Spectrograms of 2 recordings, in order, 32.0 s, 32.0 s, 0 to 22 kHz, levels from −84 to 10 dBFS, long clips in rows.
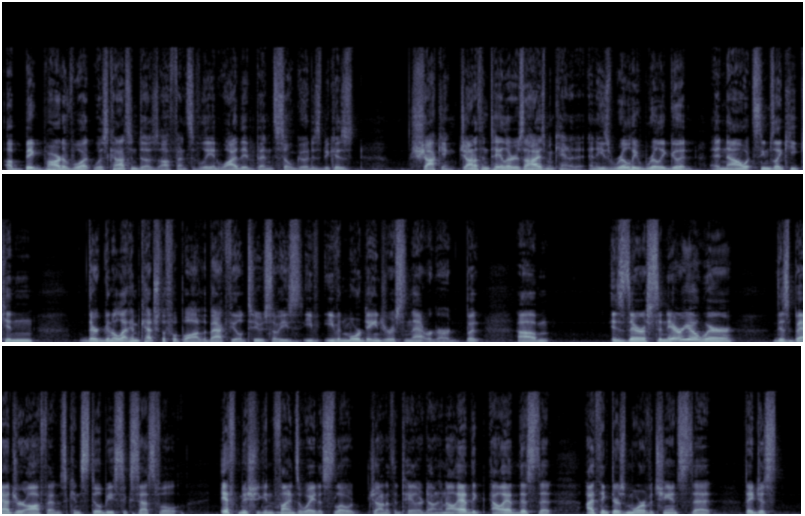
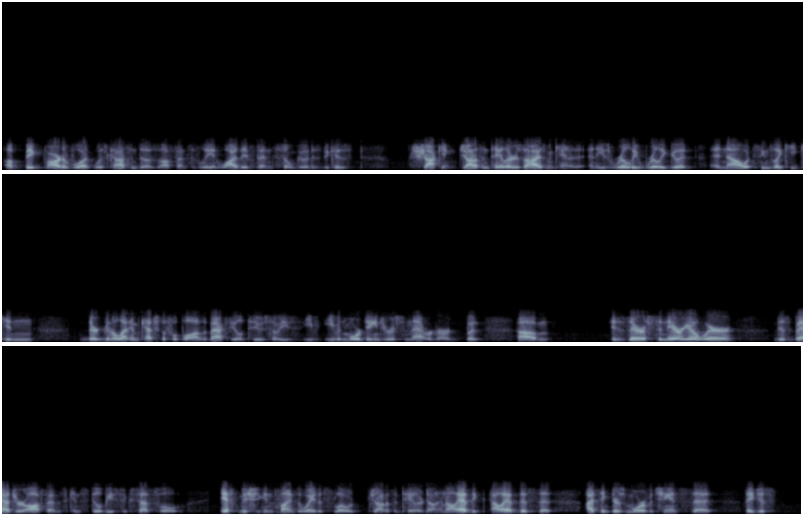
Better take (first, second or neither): first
